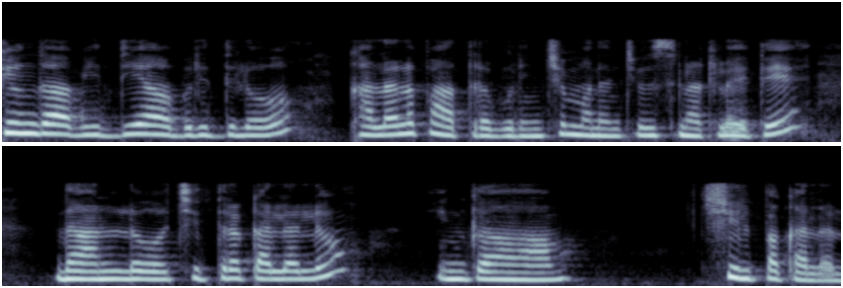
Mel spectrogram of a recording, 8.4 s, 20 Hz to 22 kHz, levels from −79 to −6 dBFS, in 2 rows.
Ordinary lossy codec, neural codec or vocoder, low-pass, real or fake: none; codec, 16 kHz, 2 kbps, FunCodec, trained on Chinese and English, 25 frames a second; 7.2 kHz; fake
